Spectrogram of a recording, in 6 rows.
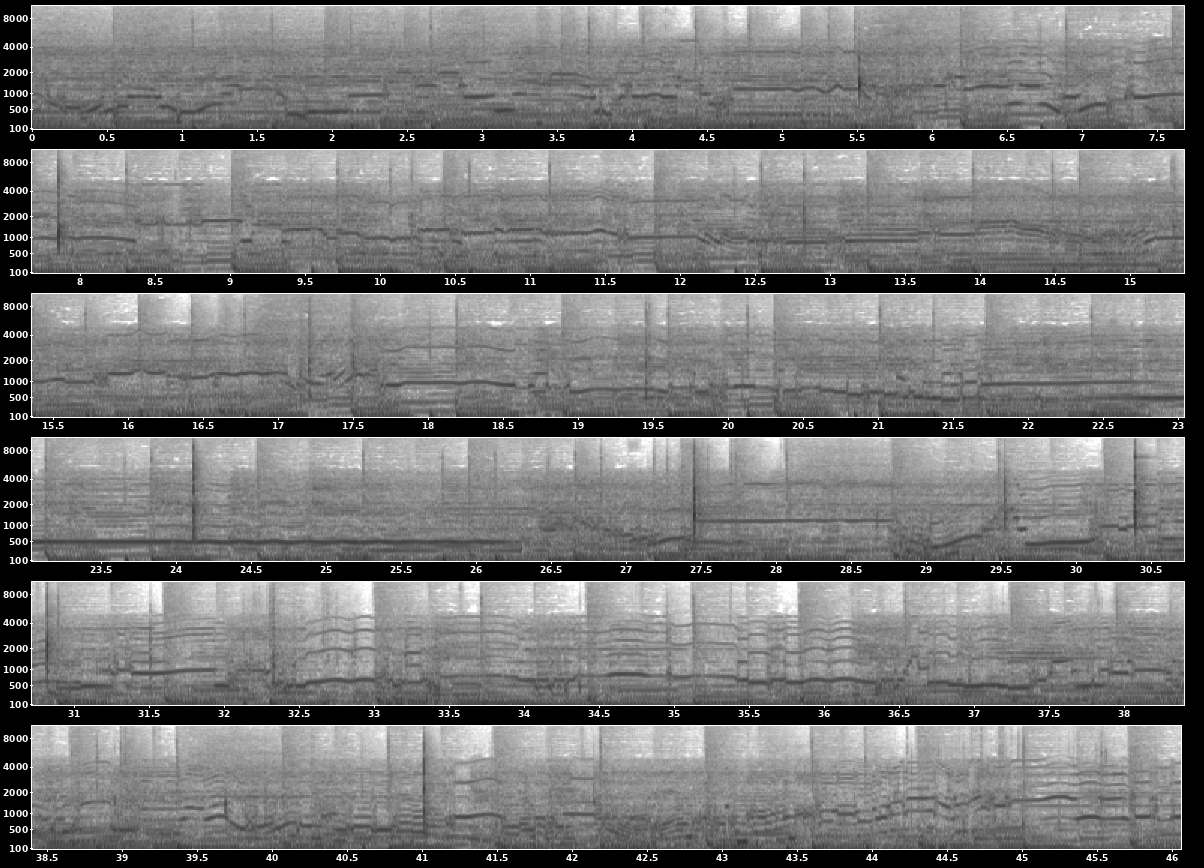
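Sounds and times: backing track with bass: 0.0 - 46.0
electric guitar solo: 0.0 - 46.0.

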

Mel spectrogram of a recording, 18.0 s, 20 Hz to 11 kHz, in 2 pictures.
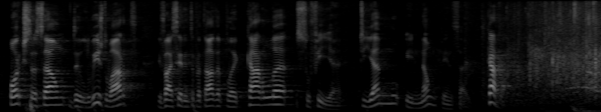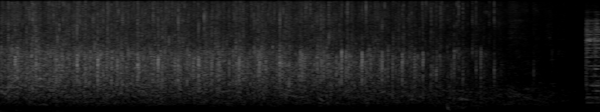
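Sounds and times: audience applauding: 7.6 - 17.2
band playing: 17.8 - 18.0.

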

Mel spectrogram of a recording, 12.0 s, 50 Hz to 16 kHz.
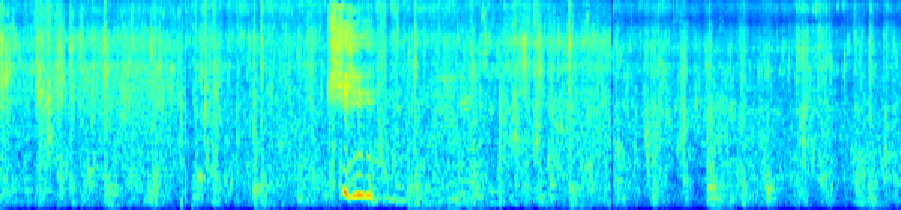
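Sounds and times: faint small splashes: 0.0 - 12.0
oar stroking through water: 0.0 - 12.0
water lapping around boat: 0.0 - 12.0.

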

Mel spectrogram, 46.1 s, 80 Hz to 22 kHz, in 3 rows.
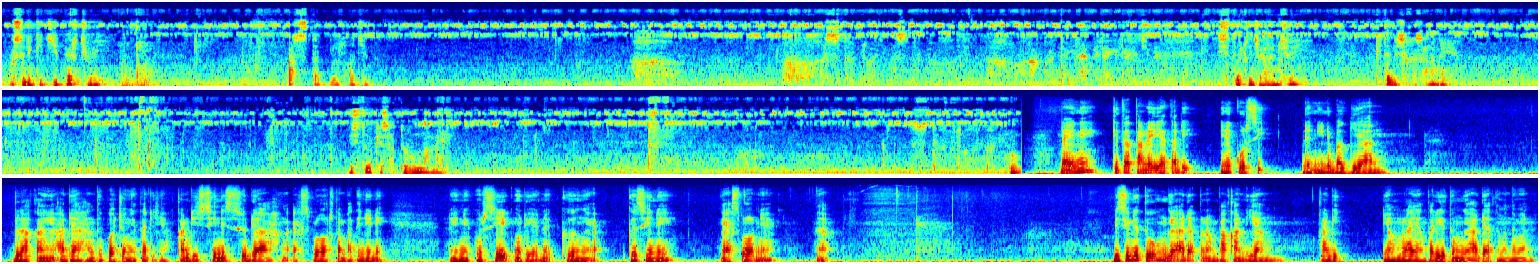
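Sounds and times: crickets chirping: 0.0 - 25.6.

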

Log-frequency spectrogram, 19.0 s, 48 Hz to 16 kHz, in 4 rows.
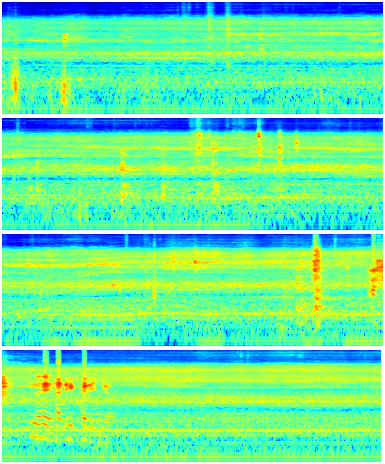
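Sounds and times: excavator diesel engine running: 0.0 - 19.0.

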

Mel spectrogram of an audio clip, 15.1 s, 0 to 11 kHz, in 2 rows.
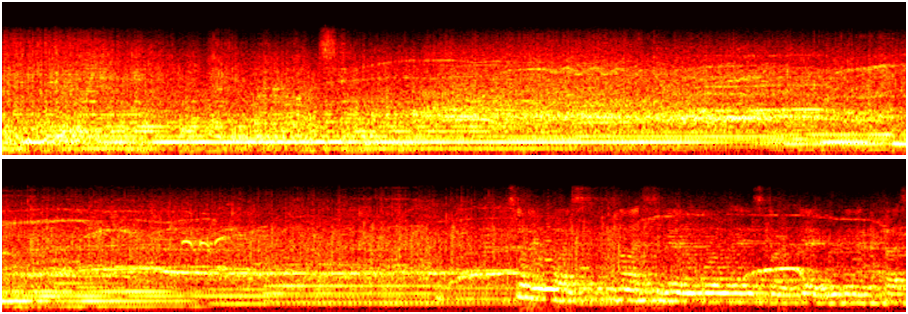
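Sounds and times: electronic rock band playing: 0.0 - 15.0
crowd whooping and shouting: 1.2 - 15.0.

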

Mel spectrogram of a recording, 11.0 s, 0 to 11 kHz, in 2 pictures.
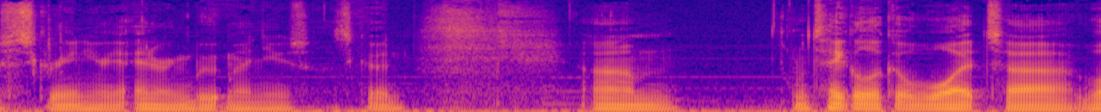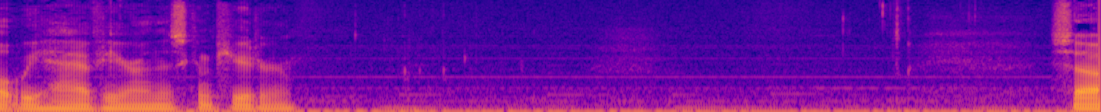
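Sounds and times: computer low hum: 0.0 - 11.0
thin steady whine: 0.0 - 11.0.

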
